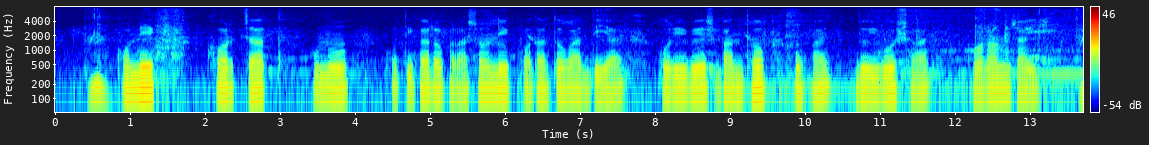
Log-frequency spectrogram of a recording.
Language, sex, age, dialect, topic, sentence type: Bengali, male, 18-24, Rajbangshi, agriculture, statement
